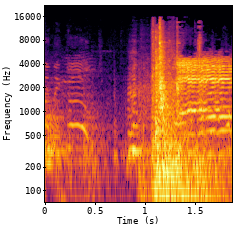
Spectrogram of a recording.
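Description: A goat, the 'calming goat' named Lupe, lets out a wavering, nasal bleat, followed by a sudden louder burst of harsh, bleating noise that fills the rest of the moment.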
